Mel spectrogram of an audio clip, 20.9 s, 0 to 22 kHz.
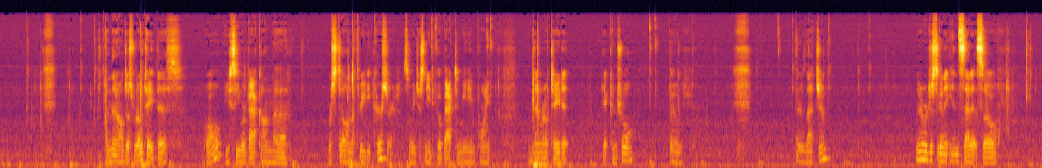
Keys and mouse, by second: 1.5 alt+middle click, 2.7 r, 6.9 Escape, 8.6 click, 10.6 r, 12.9 ctrl+click, 15.8 middle click.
